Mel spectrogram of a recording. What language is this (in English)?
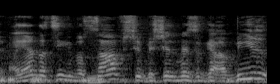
Hebrew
